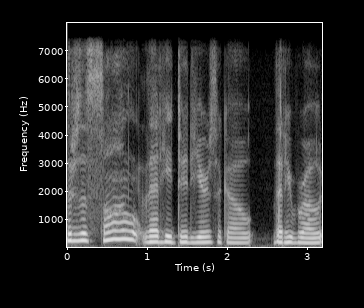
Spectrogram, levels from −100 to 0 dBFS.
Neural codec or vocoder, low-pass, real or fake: none; 7.2 kHz; real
